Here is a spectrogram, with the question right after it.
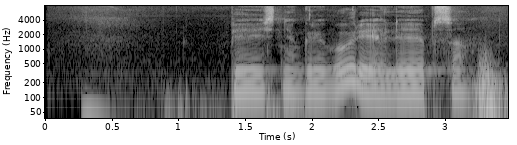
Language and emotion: Russian, sad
